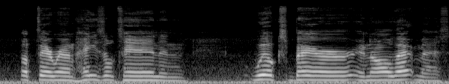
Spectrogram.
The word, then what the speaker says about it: Wilkes-Barre: there around Hazleton and Wilkes-Barre and all that mess is it Wilkes-Barre or Wilkes-Barre I've heard it pronounced both ways I think it's wilkesbury but anyway so now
